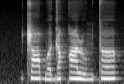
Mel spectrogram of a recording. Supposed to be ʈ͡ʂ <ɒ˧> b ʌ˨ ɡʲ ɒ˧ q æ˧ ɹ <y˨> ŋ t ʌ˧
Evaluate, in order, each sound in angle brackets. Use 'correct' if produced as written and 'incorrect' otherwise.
incorrect: ɑ˧, incorrect: u˨

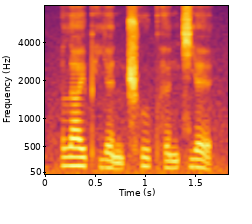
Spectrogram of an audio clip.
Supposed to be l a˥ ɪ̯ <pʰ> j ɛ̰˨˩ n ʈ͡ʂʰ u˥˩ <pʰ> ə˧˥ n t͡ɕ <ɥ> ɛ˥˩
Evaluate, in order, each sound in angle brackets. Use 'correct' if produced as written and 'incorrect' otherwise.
correct, correct, incorrect: j

